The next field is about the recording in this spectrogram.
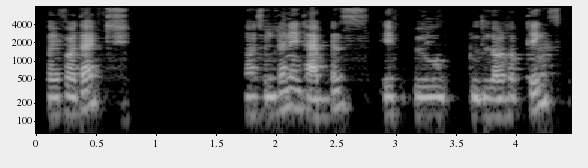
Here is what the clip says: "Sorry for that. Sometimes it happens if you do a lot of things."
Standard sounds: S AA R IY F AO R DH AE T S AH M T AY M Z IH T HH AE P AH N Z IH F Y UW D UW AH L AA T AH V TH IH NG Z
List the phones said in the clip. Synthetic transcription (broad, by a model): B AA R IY F AO R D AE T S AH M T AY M IH T HH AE P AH N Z IH F Y UW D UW AH L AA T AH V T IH NG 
